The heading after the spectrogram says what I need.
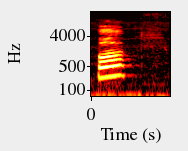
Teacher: Manner of articulation में क्या है कि जो ए ओरल पैसेज है वो स्टॉप हो जाता है, लाइक फ, बंद हो गया मुंह। और ये बाइलेबियल है, ये जो स्टॉपेज होगा ये दोनों होंठों से होगा। बाई कहते हैं दो को, लेबियल कहते हैं लिप्स को।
